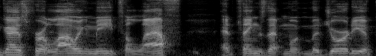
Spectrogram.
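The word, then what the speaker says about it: LAFF: got and that was laugh L A FF by the way correct two it rhymes with math that's right yeah no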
